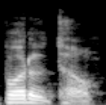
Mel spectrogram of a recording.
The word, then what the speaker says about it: Boruto: It's Bolt, but in the Japanese dialect it's pronounced Boruto.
